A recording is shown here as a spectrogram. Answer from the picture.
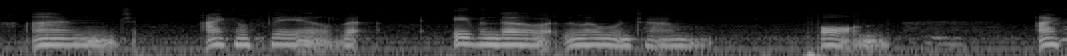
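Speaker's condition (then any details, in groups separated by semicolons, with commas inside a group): Parkinson's disease; had speech therapy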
